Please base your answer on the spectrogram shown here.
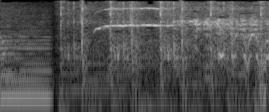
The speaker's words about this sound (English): Let the power of the horse go to work for you.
